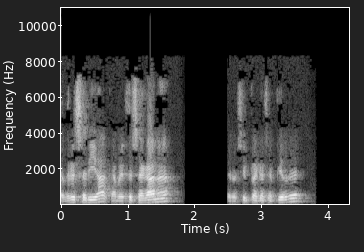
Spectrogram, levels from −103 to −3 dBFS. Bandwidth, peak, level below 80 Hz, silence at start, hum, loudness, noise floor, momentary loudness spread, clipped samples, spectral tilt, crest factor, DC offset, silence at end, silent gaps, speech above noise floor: 7.8 kHz; 0 dBFS; -60 dBFS; 0 s; none; -16 LUFS; under -90 dBFS; 12 LU; under 0.1%; -4 dB/octave; 18 dB; under 0.1%; 0.7 s; 1.86-2.48 s; over 74 dB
